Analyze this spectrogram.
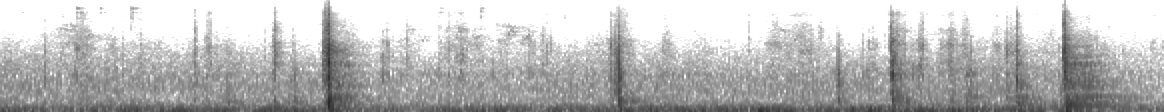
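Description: Sharp clicks and knocks of a motorcycle's plastic trim panel being worked loose and unclipped, about six in all, the loudest about two seconds in and another near the end.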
